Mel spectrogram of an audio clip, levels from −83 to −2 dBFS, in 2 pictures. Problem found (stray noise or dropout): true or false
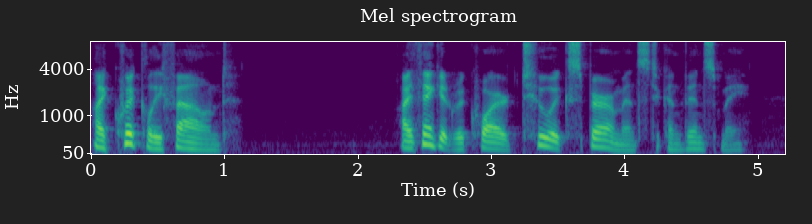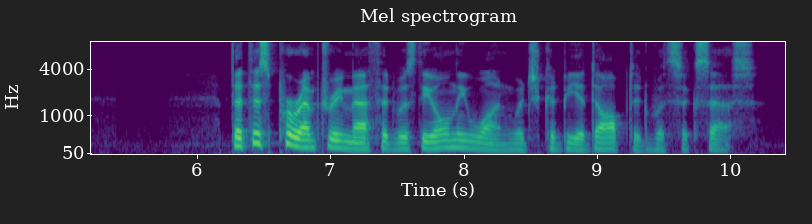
false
